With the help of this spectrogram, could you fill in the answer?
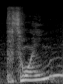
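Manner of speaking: springy twang, pitched high; high, quick "ptwing" noise; imitated launch sound. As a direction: mimic a contraption being sprung. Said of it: "Then you hear this sound".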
